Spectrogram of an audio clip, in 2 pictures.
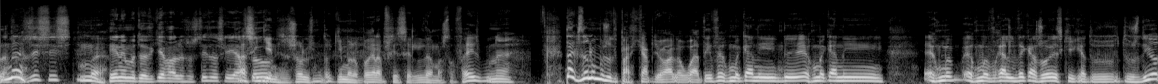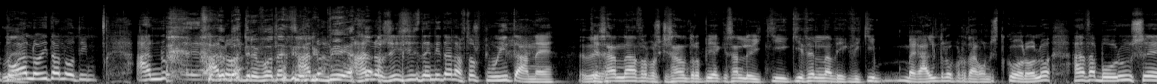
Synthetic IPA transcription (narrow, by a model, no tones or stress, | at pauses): nezisisnḛinemet̪oeðicefɐlosost̪iθosceʝɐmɐsɲɟiniseso̞luzme̞t̪o̞cime̞nopue̞ɣɾɐpscesḛliðɐmɐst̪o̞fe̞jzbukne | d̪ɐksiðeno̞mizot̪ipɐ̰ɾçi̥kɐpço̞̰ɐ̰lo̞̰ɣo̰ɐ̰t̪ife̞xume̞kɐniexume̞kɐni | e̞xumeexume̞vɣɐliðe̞kɐzo̞esceʝɐt̪ut̪uzðio̞t̪o̞ɐlo̞it̪ɐno̞t̪iɐnɐenbɐd̪ɾevot̪ɐnt̪ionbiɐɐnozisizðe̞nit̪ɐnɐft̪o̞spuit̪ɐne̞ | esɐnɐnθɾo̞po̞sce̞s̬ɐnɐnt̪ɾo̞piɐce̞sɐnlo̞ʝiciciiθe̞lenɐðiekt̪icime̞ɣɐlit̪̬e̞ɾo̞pɾo̞t̪ɐɣo̞nist̪i̥ko̞ɾo̞lo̞ɐnθɐbo̞ɾuse̞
